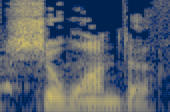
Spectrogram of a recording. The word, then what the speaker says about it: Chi-Wan-Da: gooni kind of name it's a sh it's pronounced Shanda and it's it's it's an Indian name you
